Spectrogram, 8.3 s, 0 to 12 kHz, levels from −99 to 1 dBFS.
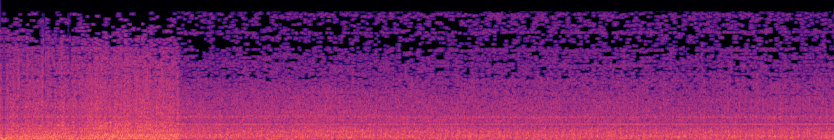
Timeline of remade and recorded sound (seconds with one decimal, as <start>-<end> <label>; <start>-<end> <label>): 0.0-8.3 recorded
